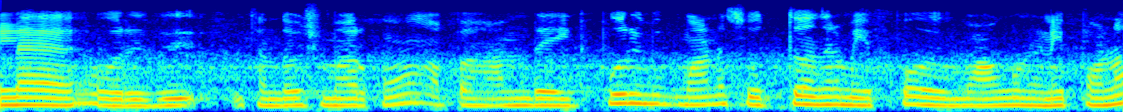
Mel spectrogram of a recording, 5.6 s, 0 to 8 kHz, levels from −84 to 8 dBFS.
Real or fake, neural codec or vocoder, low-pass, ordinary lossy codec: real; none; 7.2 kHz; none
